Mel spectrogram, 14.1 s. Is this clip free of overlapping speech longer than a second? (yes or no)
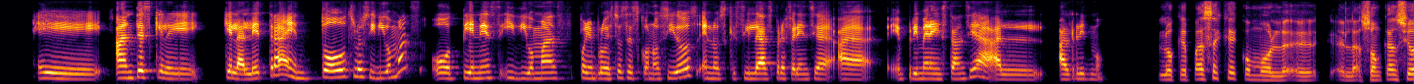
yes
